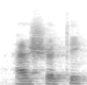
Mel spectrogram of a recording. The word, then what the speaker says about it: acheter: Acheter, que es comprar. C'est acheter. Et con nous et vous será también E.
